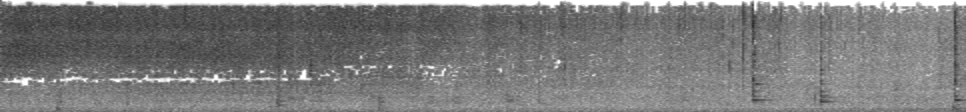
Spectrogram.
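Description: Roti dough frying in butter on a flat steel griddle, sizzling steadily, with a few light clicks and scrapes of a metal spatula against the pan as the roti is turned and folded.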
